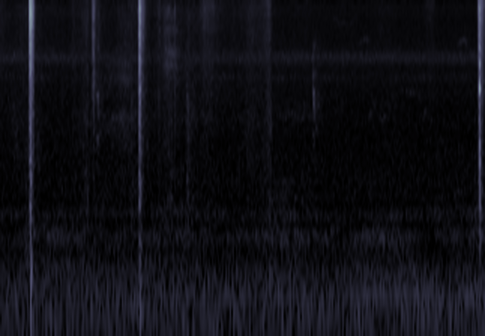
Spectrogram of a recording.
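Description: Quiet outdoor background with a few short sharp clicks in the first two seconds, the loudest about half a second in and another just before the two-second mark.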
